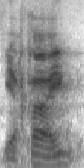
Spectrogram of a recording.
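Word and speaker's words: יוחי: And it's pronounced Yochai.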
